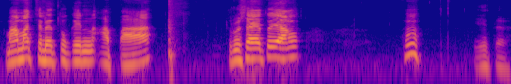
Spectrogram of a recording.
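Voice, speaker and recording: A man's voice: fairly high pitch, expressive, measured pace, fairly bright tone, no echo. A man in casual chat, retelling what happened with much expression and laughter.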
